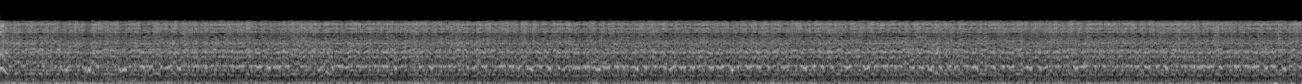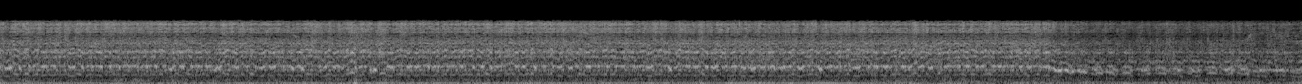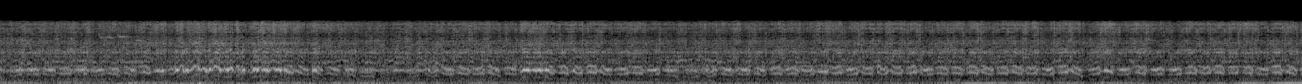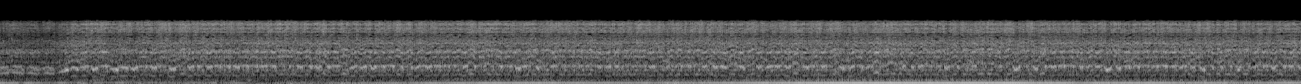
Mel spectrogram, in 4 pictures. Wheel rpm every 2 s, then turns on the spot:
120, 110, 120, 120, 120, 120, 110, 110, 110, 120, 110, 110, 70, 70, 70, 70, 70, 70, 70, 70, 110, 110, 120, 120, 120, 110.
none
